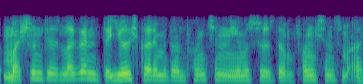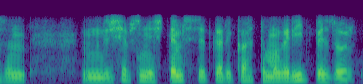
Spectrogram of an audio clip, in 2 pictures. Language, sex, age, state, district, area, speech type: Kashmiri, male, 18-30, Jammu and Kashmir, Kupwara, urban, conversation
